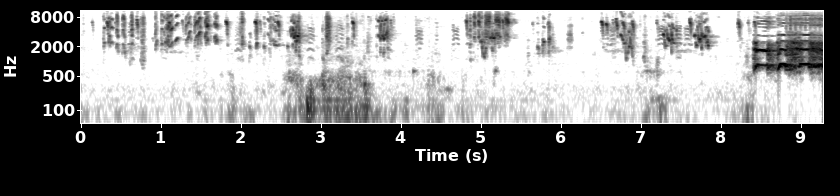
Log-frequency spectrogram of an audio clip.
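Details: Budgerigars of a breeding pair twitter in irregular bursts of thin, high, scratchy chirps with short silences, ending in a louder harsh harmonic squawk.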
